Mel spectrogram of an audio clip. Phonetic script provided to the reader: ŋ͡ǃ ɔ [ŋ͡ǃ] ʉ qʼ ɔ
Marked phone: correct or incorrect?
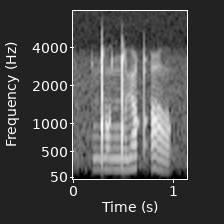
correct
